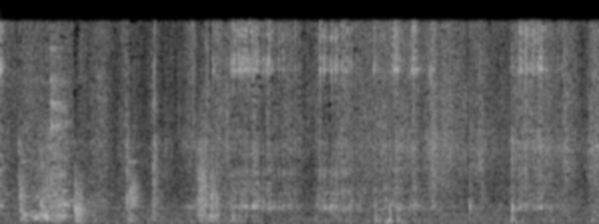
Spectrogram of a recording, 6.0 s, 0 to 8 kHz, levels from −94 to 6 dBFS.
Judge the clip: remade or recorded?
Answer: recorded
